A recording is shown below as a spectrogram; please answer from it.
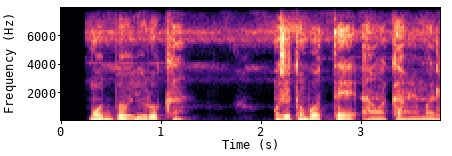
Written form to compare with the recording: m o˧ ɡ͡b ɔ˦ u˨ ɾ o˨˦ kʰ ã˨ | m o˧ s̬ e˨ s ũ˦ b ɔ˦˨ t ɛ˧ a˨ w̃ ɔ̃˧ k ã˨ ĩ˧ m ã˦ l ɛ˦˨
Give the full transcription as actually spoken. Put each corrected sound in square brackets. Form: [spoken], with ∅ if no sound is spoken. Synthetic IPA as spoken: m o˧ ɡ͡b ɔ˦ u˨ ɾ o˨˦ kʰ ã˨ | m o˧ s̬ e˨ [t] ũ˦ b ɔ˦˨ t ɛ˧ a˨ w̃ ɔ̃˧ k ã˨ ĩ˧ m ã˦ l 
